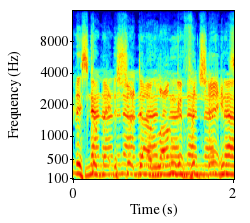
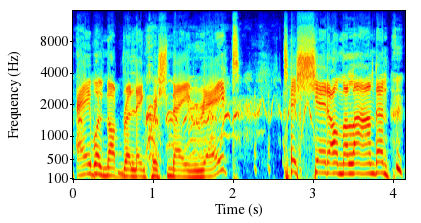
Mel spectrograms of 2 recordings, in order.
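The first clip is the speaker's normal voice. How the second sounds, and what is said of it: Put-on Northern Irish accent. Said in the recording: “that's my Northern Irish accent ... It's actually your best one”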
